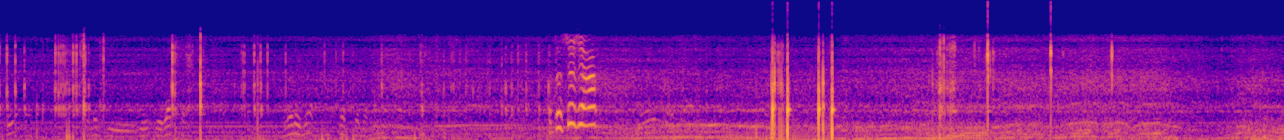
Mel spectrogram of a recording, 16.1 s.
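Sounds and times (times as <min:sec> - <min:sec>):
car engine running: 0:00.0 - 0:16.0
car wading through water: 0:00.0 - 0:16.0
sharp knocks: 0:09.6 - 0:10.6.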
